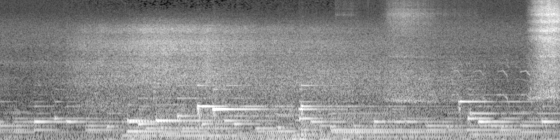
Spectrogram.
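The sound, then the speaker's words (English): Steady ocean surf rushes and washes continuously, with a couple of brighter swells near the end, while soft sustained musical tones drift over the water. No one speaks. “Now it's time to move into the waves. Feel them washing past you. Crashing up and splashing you in the face as you move your way.”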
